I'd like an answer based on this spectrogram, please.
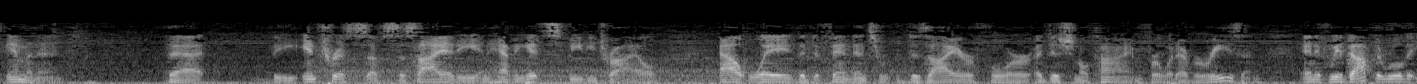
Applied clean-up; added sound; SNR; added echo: none; Train; 13 dB; none.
